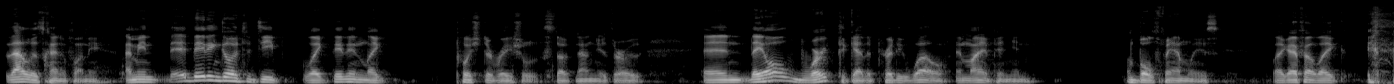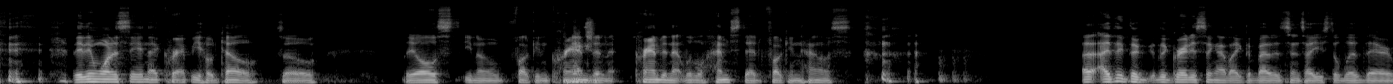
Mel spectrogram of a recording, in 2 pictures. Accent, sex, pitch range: American, male, 90-125 Hz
